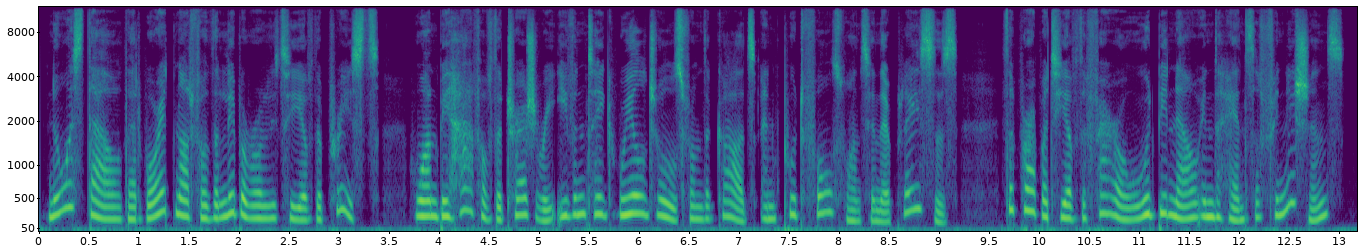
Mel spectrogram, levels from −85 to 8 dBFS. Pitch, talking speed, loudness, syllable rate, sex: 225 Hz, 205 wpm, -17 LUFS, 5.3 syllables/s, female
